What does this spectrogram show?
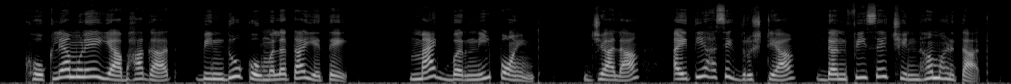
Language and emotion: Marathi, neutral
